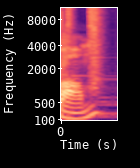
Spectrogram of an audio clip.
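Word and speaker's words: palm: muscle muscle অর্থ মাংসপেশি পি এল এম পাম পাম অর্থ হচ্ছে হাতের তালু এখানে এল টা সাইলেন্ট থাকবে পাম অর্থ হচ্ছে হাতের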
